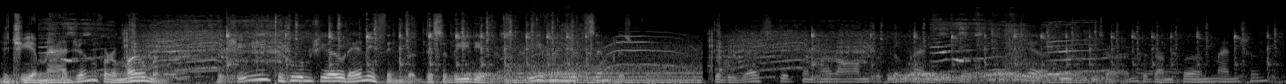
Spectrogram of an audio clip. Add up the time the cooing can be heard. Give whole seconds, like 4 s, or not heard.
6 s.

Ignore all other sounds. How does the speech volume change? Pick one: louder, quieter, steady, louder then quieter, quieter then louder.
quieter.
